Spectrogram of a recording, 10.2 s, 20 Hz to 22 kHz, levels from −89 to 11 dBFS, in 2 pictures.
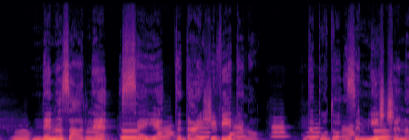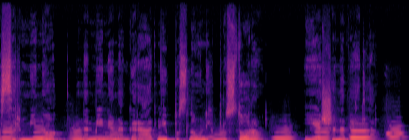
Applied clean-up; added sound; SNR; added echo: none; Wind instrument, woodwind instrument; 3 dB; none.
